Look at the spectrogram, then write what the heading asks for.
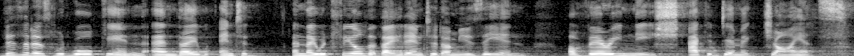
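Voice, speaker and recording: This is a graduation ceremony speaker, a middle-aged Australian woman whose voice sits at a medium pitch. The formal speech mixes warm, humorous anecdotes with measured delivery, recorded amid the reverberation of a large indoor hall.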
